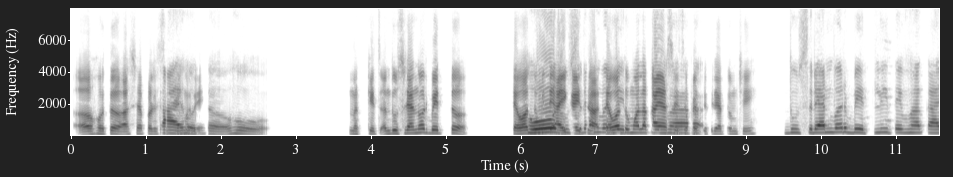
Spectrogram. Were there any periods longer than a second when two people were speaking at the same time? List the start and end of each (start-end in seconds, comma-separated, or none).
6.1-8.4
